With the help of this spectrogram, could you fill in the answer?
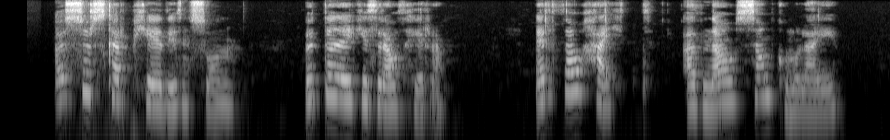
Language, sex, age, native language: Icelandic, female, 20-29, Polish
